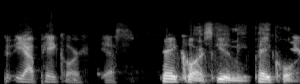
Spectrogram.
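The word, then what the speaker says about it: Paycor: of four and three they'll be playing at mayor Stadium if I'm pronouncing it right it's yeah payor yes payor excuse me payor you're all right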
